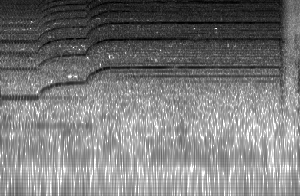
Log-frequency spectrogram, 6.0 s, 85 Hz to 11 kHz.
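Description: Panasonic EZ7441 14.4 V cordless drill driver running with nothing in the chuck, a steady motor whine that steps up in pitch twice within the first two seconds as the trigger is squeezed further, holds steady, then stops about five and a half seconds in.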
